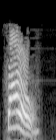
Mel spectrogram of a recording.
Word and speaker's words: thorough: 那表示完全的、彻底的，在英语中还有一个单词叫做 thorough， thorough， T-H-O-R-O-U-G-H，字母 O 读作 a，O-U 读作 a，而 G-H 是不发音的。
